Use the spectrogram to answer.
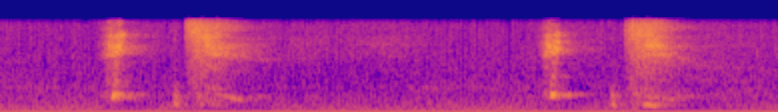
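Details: Sneezing in the middle of the night on waking with allergies: two sneezes in a quiet room, each a quick sharp intake then a hissing explosive burst.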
